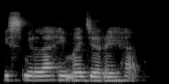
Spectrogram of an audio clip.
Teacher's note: khusus di ayat itu saja di mana Fatah berubah menjadi e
